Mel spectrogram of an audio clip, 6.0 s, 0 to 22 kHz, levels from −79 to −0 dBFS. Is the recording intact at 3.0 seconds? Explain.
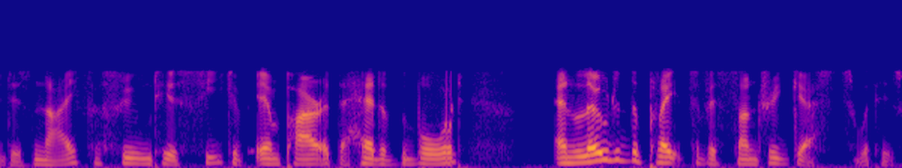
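No. From 2.97 to 3.0 s there is packet loss with the last packet repeated, a 30 ms gap that fits one lost packet. The receiver replayed the last packet, so the waveform shows a repeated segment. It sounds like a small blip.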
